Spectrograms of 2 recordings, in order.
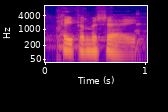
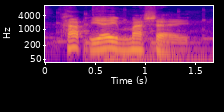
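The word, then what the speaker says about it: papier-mâché: like some people in England referred which is paper mache yeah paper mache paper mache Vings it's papier-mache I'll just paper mash paper Matt yeah let's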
